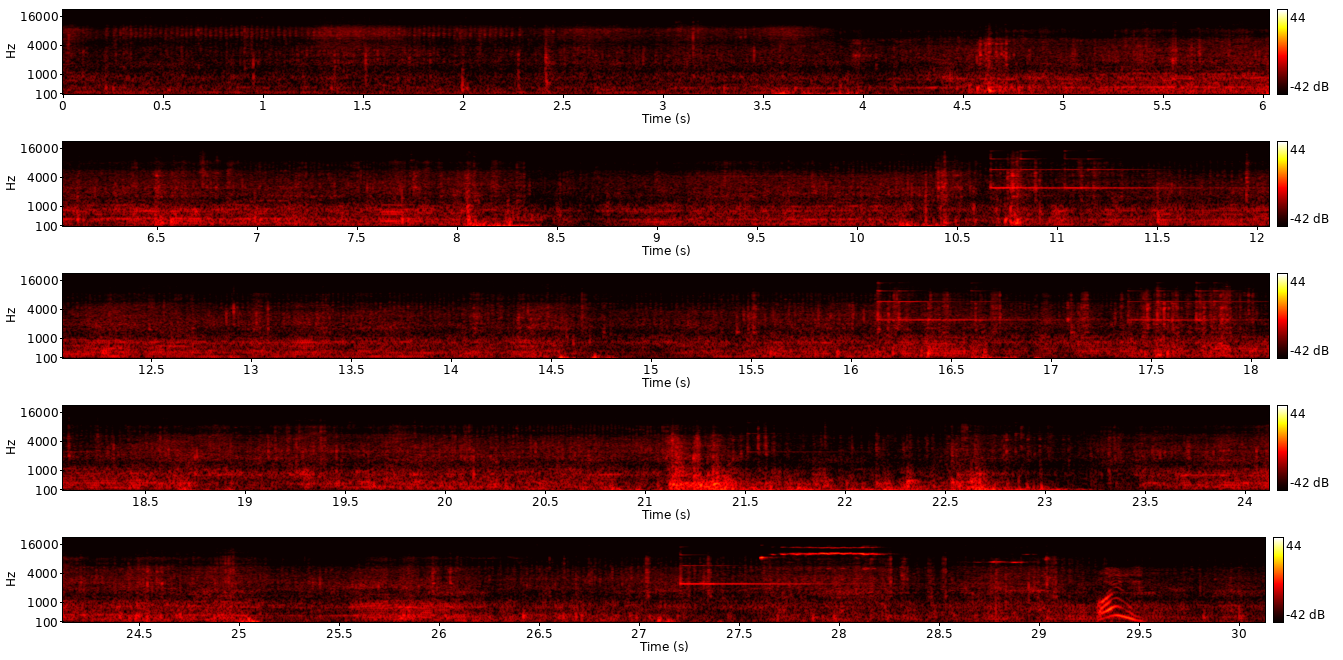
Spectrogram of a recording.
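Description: Mountain bike rolling over a dirt singletrack: steady tyre and frame rumble broken by many sharp knocks and rattles as the bike hits bumps and roots, with a few brief high-pitched tones.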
